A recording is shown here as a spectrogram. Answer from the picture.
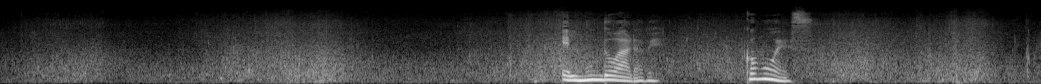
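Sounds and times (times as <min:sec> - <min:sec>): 
ocean waves of the Persian Gulf: 0:00.0 - 0:10.4
speech: 0:05.6 - 0:06.7, 0:07.5 - 0:08.0.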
